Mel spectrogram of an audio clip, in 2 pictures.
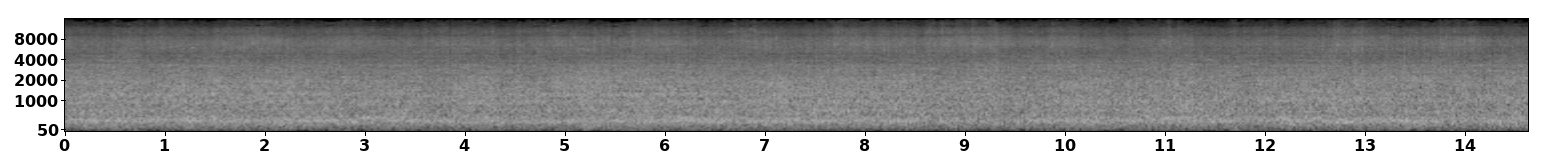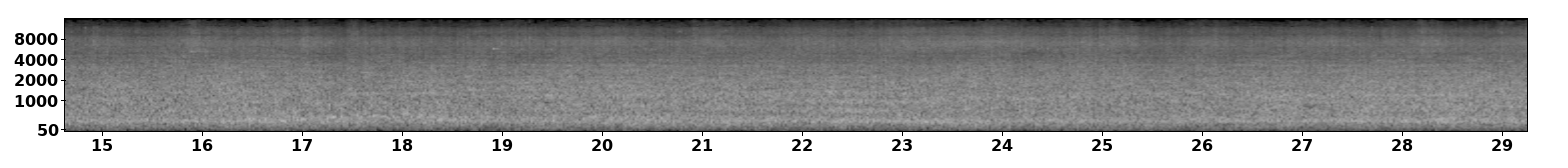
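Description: A freight train of steel tank cars rolling steadily past close by: a continuous rumble and clatter of wheels on rail.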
